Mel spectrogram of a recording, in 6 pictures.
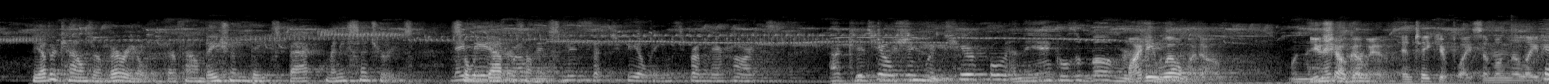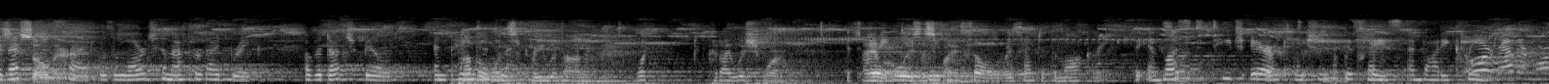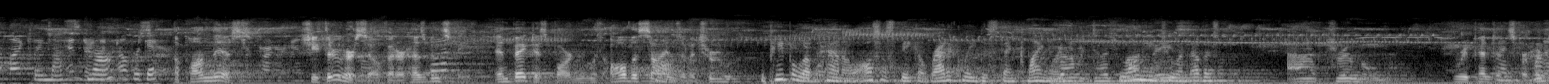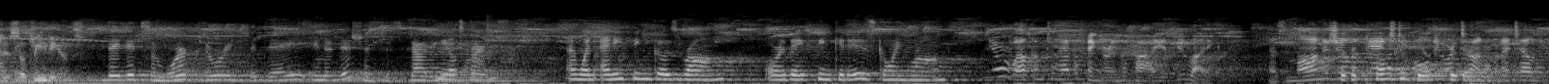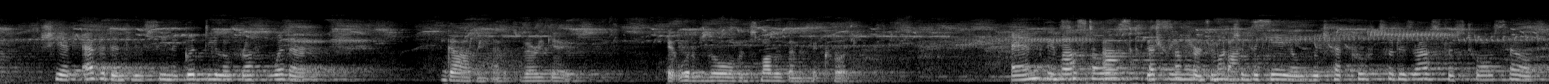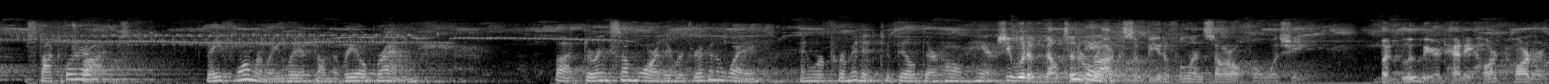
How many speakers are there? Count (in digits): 9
